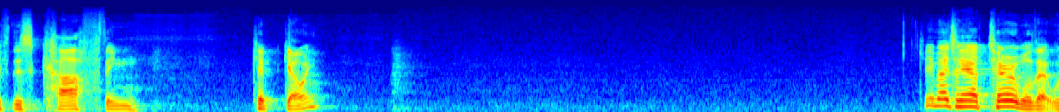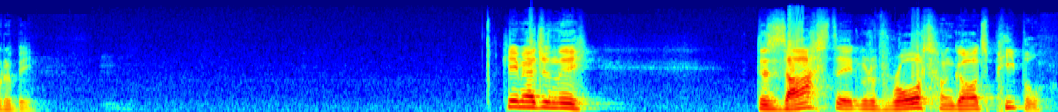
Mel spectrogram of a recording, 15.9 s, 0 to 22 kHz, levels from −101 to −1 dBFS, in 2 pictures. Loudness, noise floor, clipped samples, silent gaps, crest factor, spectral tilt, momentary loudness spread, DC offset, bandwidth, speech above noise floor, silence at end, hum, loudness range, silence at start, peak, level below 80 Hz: -17 LUFS; -69 dBFS; under 0.1%; none; 20 dB; -6.5 dB/octave; 18 LU; under 0.1%; 11.5 kHz; 53 dB; 0.15 s; none; 16 LU; 0 s; 0 dBFS; -62 dBFS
